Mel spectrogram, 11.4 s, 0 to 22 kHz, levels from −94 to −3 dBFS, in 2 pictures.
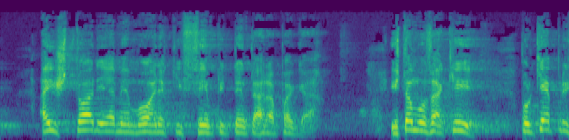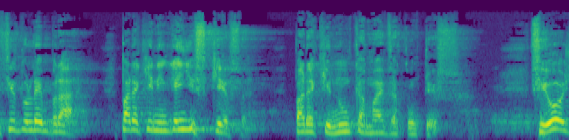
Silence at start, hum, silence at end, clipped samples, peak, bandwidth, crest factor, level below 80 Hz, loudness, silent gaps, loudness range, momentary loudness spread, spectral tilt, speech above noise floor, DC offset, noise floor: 0 s; none; 0 s; under 0.1%; -6 dBFS; 16 kHz; 16 dB; -66 dBFS; -21 LUFS; none; 3 LU; 12 LU; -3 dB/octave; 28 dB; under 0.1%; -49 dBFS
